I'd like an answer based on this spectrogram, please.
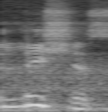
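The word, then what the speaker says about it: delicious: ठीक है, डिलीशियस, डी एक सिलेबल है, ली दूसरा सिलेबल है, शिस तीसरा सिलेबल है। तो ली पे जो है वो स्ट्रेस किया जाता है, ली पे, डिलीशियस। तो प्रोनाउंसिएशन इसकी बनती है डिलीशियस।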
